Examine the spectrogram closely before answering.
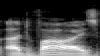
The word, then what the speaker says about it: advise: با اینکه گفتیم advise وقتی میگیم verb هست با s هستش و صدای z تلفظ میشه، میتونیم بگیم can you advise me؟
